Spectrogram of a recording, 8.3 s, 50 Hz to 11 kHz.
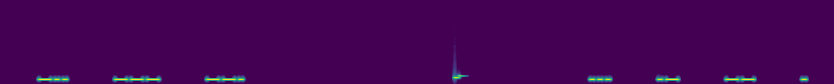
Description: Morse code, heard as a keyed tone, about 30 wpm, spaced as for 14 wpm, 690 Hz. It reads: DOG SAME
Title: 4x Character Spacing - Top 500 Words - 30wpm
